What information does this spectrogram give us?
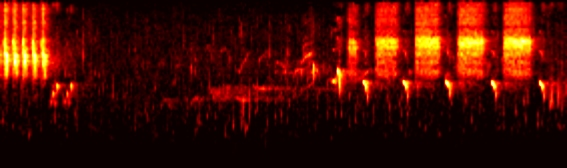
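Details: Common nightingale singing in a forest setting: a dry buzzy rattle opens, then after a quieter pause come sharp downslurred whistled notes alternating with harsh buzzy bursts, repeated about every half second.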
